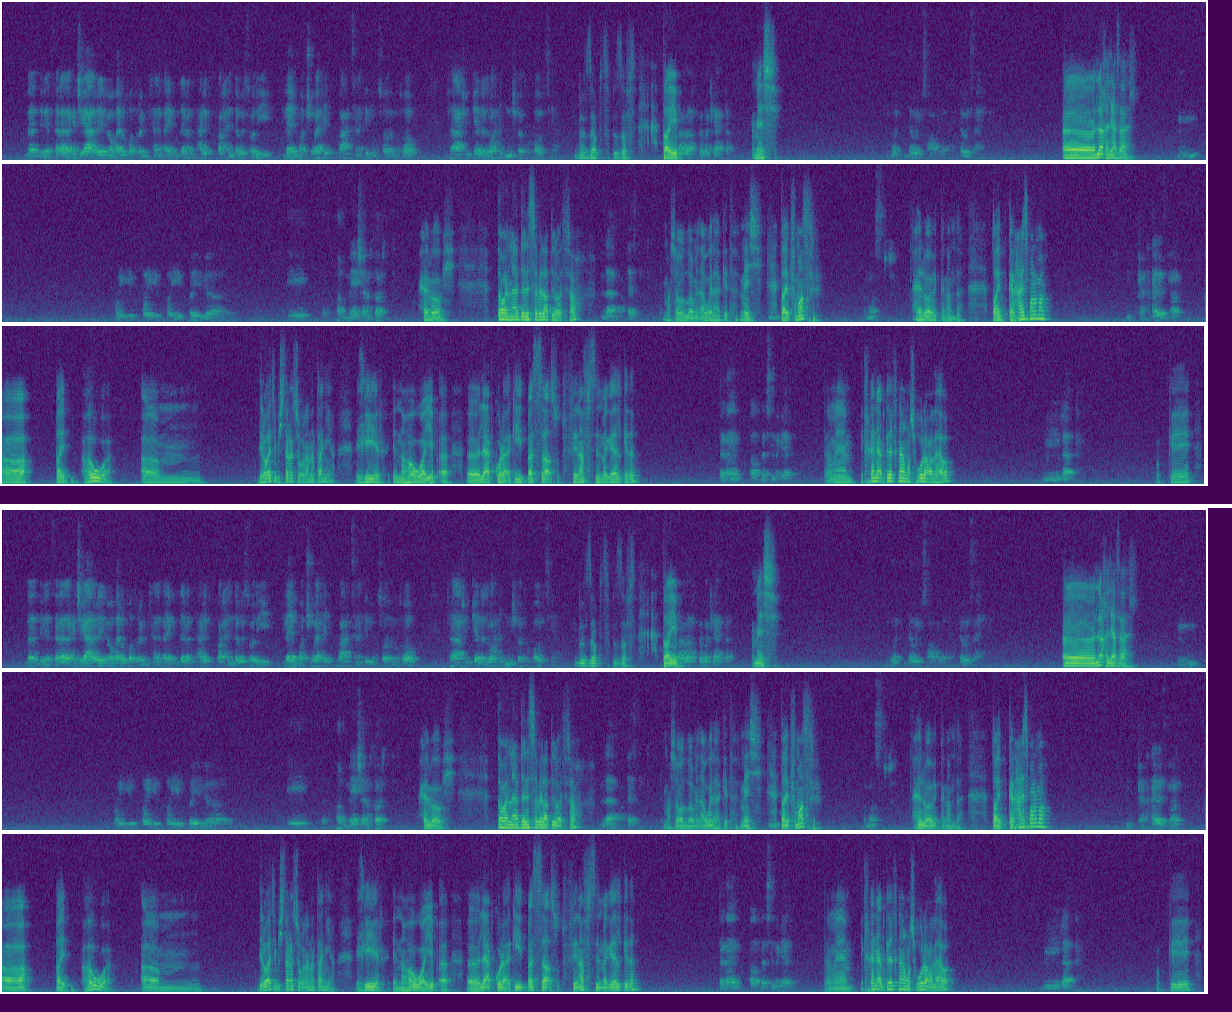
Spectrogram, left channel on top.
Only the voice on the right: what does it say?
لا الدنيا سهلة أنا ما كانش جاي على بالي إن هو بقاله فترة كبيرة أنا فاهم زي ما أنت عارف راح الدوري السعودي لعب ماتش واحد وقعد سنتين متص- مصاب فعشان كان الواحد مش فاكره خالص يعني
طب أنا بقى هختار لك لاعب بقى
أقول لك الدوري صعب ولا الدوري سهل؟
مم. طيب طيب طيب طيب يا إيه طب ماشي أنا اخترت
لا معتزل
مم.
في مصر
<laughs> كان حارس مرمى
تمام أه في نفس المجال
مم. لا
